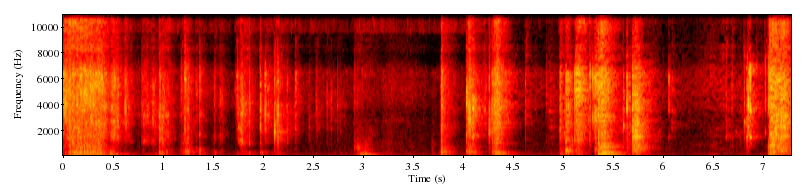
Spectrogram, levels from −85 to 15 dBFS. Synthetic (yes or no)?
yes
